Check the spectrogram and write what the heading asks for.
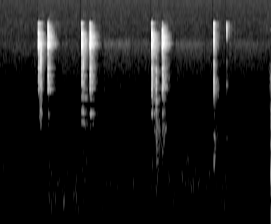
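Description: Faint computer mouse clicks: four quick groups, mostly double clicks, about a second apart.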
